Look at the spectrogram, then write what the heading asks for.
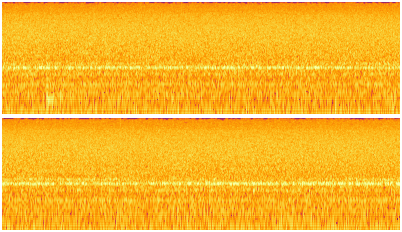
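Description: Only steady hiss and low rumble with a faint constant hum are heard; no animal calls come through.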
